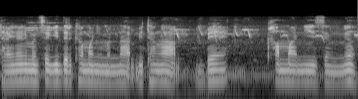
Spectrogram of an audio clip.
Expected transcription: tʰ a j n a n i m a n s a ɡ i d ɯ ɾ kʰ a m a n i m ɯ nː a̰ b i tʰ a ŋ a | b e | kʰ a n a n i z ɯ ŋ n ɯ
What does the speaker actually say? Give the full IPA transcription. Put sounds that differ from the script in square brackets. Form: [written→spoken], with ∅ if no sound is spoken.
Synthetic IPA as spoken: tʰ a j n a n i m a n s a ɡ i d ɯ ɾ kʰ a m a n i m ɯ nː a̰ b i tʰ a ŋ a | b e | kʰ a [n→m] a n i z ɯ ŋ n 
